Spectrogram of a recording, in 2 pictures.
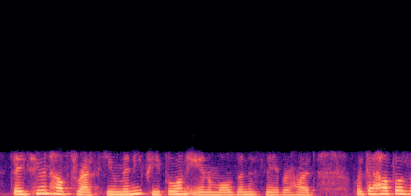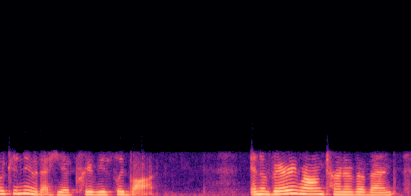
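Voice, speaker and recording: A narrow, phone-like recording of a woman narrating. She reads a scripted news story at an average pitch for a woman. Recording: muffled, phone-like narrow band.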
